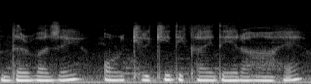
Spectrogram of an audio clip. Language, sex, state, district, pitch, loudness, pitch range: Hindi, female, Arunachal Pradesh, Lower Dibang Valley, 190 Hz, -12 LUFS, 185-205 Hz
